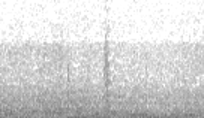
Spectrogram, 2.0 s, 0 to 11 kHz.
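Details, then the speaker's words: Electric fan: steady low hum with switch click; at speed 1 it hums without turning, slight rotation on speeds 2 and 3; bushing somewhat stiff, stuck bushing suspected. "Walang umiikot pero may Ugong may Ugong siya mga Master pero walang ikot"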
